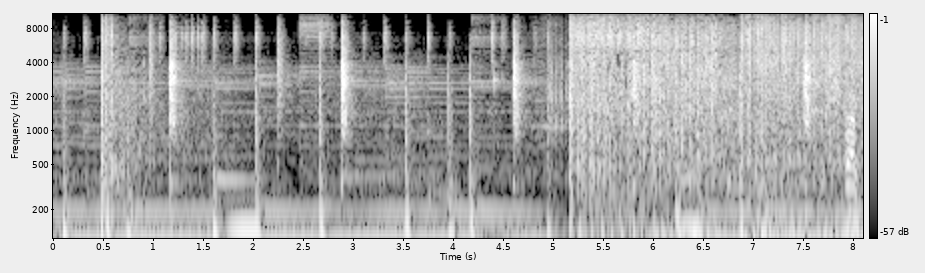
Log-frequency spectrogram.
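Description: Rapid bursts of gunfire and sharp shots from the video game Zenless Zone Zero over a constant low droning hum, with a louder, denser volley of fire in the second half.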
